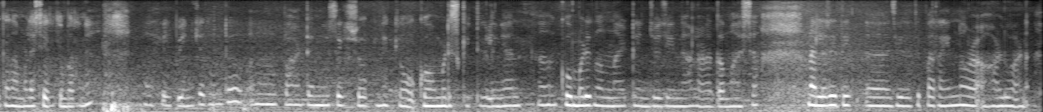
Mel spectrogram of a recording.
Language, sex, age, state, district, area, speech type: Malayalam, female, 30-45, Kerala, Idukki, rural, spontaneous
